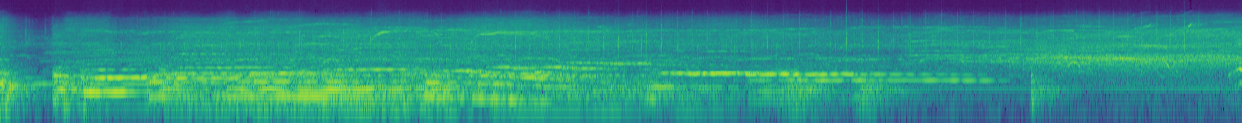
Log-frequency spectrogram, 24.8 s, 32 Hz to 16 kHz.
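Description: Live rock band holding long sustained electric guitar and bass notes as a song draws to a close, with the audience cheering and whistling over it. The held notes thin out about 20 seconds in.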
